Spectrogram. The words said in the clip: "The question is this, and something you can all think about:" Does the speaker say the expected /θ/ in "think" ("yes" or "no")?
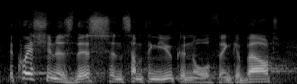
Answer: yes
